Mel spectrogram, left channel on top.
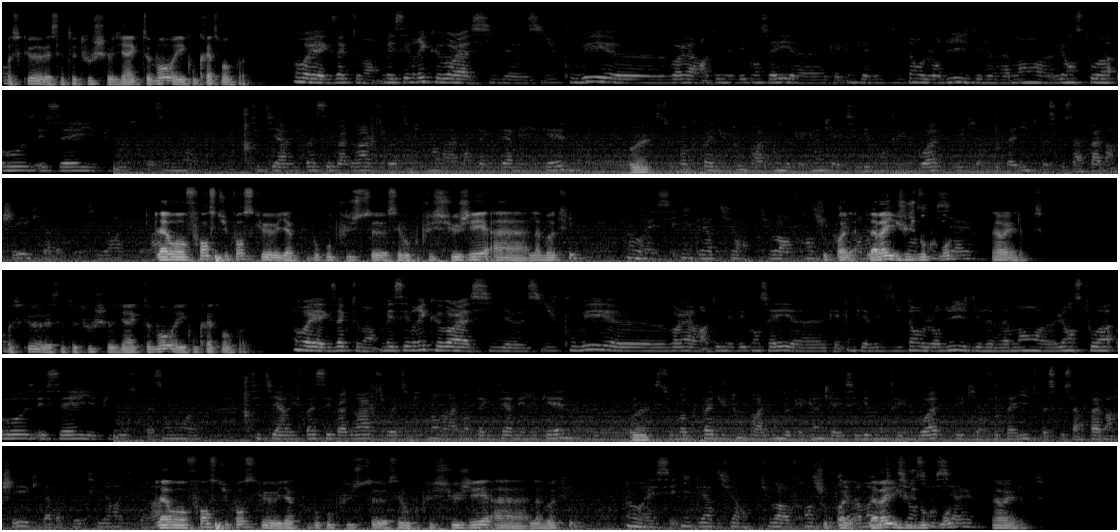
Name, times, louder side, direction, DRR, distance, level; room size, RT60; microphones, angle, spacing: voice 1, 0.0-2.4 17.4-17.7 23.8-28.1 30.7-31.8 32.2-32.7, left 2 dB, 85° left, 0.6 m, -32 dB
voice 2, 2.9-24.0 28.5-32.1, right 2 dB, 30° right, 1.5 m, -44 dB
sound 1, 12.3-31.1, equal, 15° left, 1.8 m, -45 dB
4.6 x 2.7 x 3.4 m
head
